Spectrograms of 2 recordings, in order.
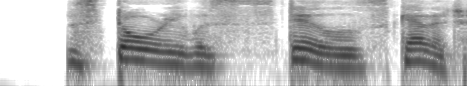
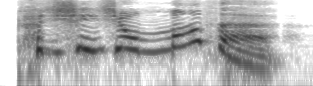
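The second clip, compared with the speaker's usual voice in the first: higher, louder, slower exclamation; bursting out; 4 dB louder, slower than usual. A narrator's reading. Simmy bursts out at Debbie in shocked disbelief. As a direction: blurt it out in disbelief. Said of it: "Simmy burst out".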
